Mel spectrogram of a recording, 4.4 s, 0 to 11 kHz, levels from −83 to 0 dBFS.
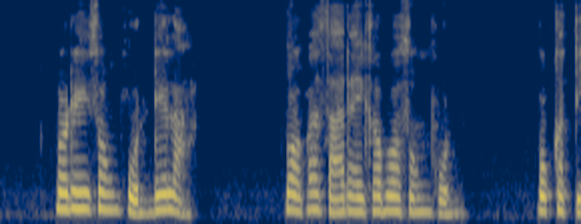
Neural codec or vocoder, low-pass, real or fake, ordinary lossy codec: vocoder, 22.05 kHz, 80 mel bands, HiFi-GAN; none; fake; none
